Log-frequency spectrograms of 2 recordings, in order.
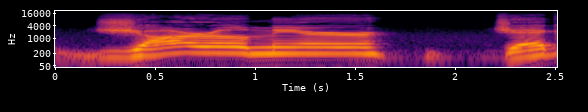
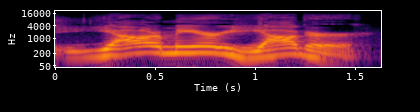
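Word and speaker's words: Jaromír Jágr: white people have let's try this one uh Jaromir Jagr er nope that's actually pronounced yaar mere yauger Shoni Morrison nope that's actually the Gaelic spelling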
